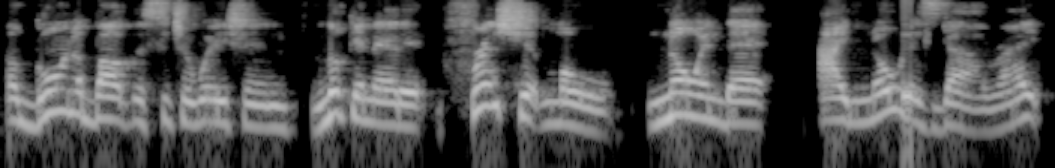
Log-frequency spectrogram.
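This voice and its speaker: Male co-host, slightly high, husky, loose rambling delivery. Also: lively intonation, unhurried, darkish tone, highs cut off. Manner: rambling, many fillers and restarts. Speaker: podcast co-host. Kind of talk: casual chat.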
